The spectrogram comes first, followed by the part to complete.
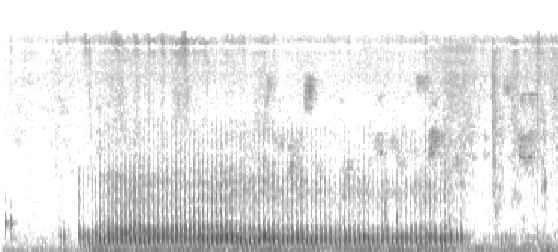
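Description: A guinea pig purrs in a low, steady rumble made of rapid, even pulses lasting about five seconds.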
